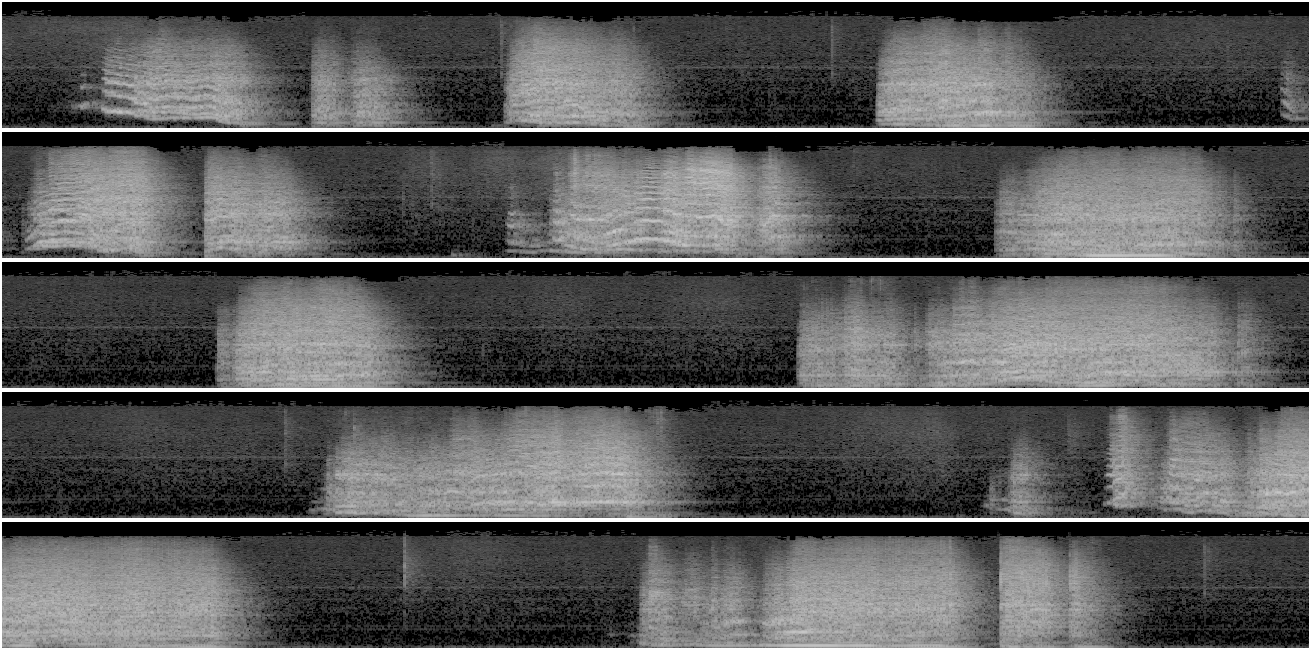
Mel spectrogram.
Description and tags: bathtub squeaks
A selection of noises made by rubbing a wet enamel bathtub.
Recorded using a cheap mono back-electret mic and an old Sony Minidisc recorder.
Recorded hastily but I hope of use to someone.
bath, rub, squeak, bathtub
